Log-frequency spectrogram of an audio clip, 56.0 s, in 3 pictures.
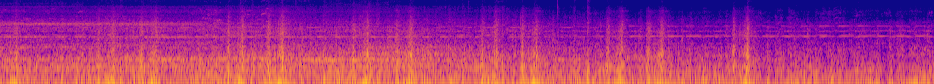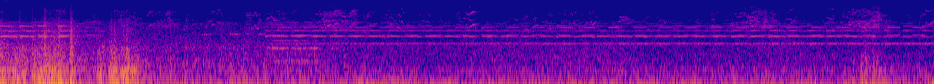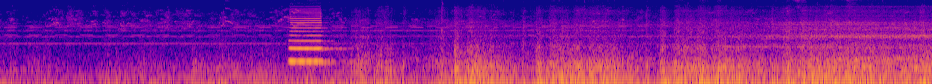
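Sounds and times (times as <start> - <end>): train rumble and wheel clatter: 0.0 - 56.0
train horn blast: 24.0 - 27.7, 40.7 - 48.9.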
